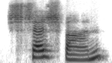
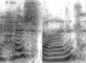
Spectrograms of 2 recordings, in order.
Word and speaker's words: Cheshvan: entering into the biblical month of sesan or hesan however you want to pronounce it and I'm gonna throw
